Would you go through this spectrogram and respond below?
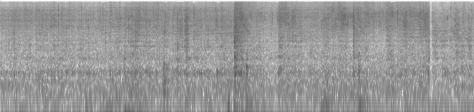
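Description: Beef pieces sizzling as they fry in rendered beef fat in a pan, a continuous crackling hiss with brief louder spits and the occasional stir, close and steady with nobody talking.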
